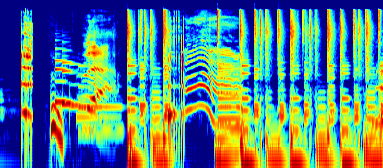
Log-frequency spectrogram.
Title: love Burps #shorts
